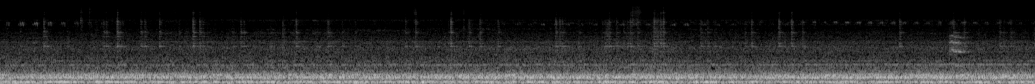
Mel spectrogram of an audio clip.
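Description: Passenger train running along the track, heard from the open doorway of a coach: a loud, steady rumble of wheels on rails.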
